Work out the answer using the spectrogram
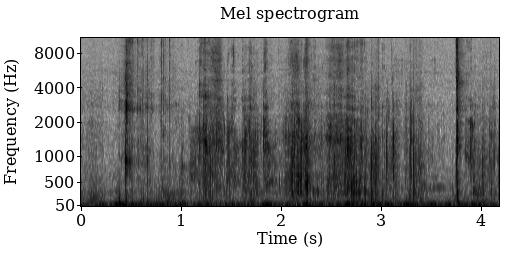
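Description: Biting into and chewing a slice of raw green mango: a run of crisp crunches, close to the microphone.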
